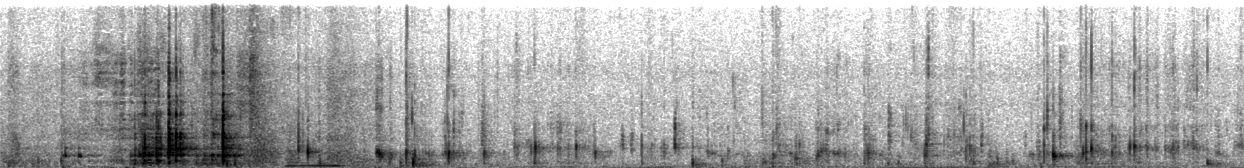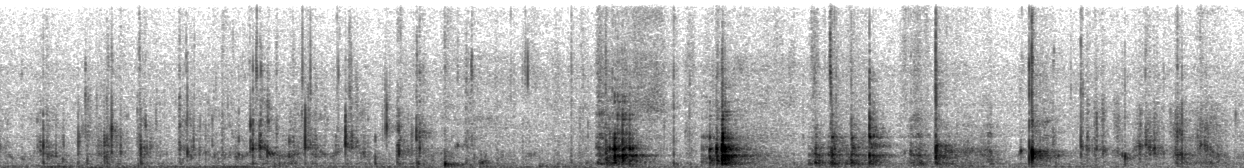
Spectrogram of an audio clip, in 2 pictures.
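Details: Lucy the dog eating cookies: crisp, irregular crunches and biting snaps, loudest in bursts near the start and again around fifteen seconds, with quieter chewing between.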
